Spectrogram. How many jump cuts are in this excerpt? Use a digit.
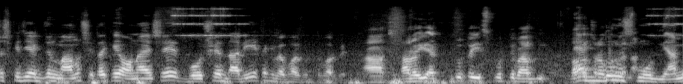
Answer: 0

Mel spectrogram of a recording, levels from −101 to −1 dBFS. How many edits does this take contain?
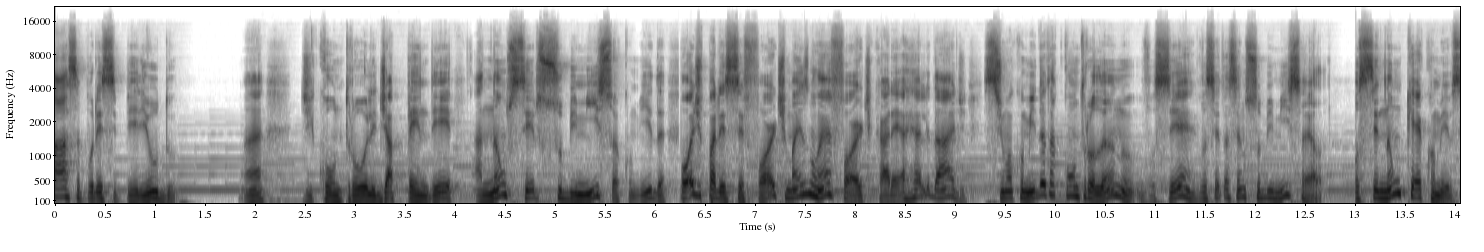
2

